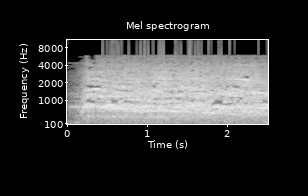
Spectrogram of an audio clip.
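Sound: crowd cheering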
